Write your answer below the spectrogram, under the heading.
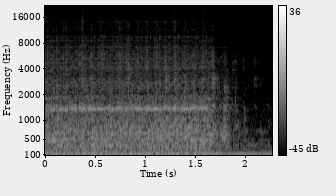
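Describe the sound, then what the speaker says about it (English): A sewing machine runs steadily, back stitching a quarter-inch seam on a pillowcase, its close mechanical whir continuous for a couple of seconds before dropping off abruptly. "anytime you're sewing an an exposed seam, you want to do a back stitch"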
